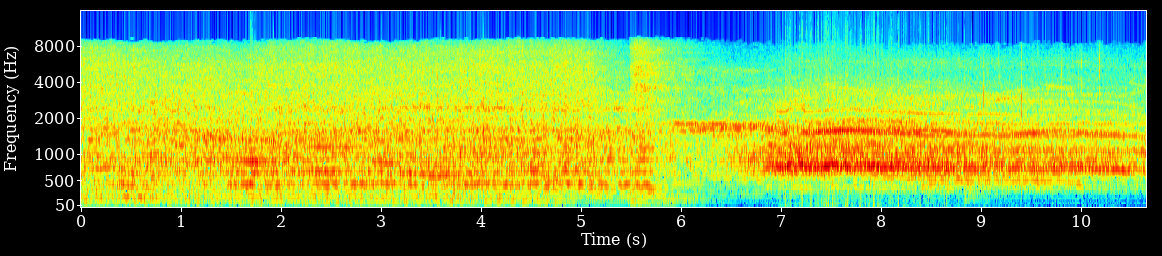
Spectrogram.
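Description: A live gypsy punk band playing loudly stops about halfway through, and the crowd breaks into cheering and whooping.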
